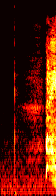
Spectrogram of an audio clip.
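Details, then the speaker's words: Single sneeze demonstrated as an example of a body sound: a soft intake of breath builds, then a sudden loud, hissing burst of air through the nose and mouth. "wheezing this is a sudden and involuntary expulsion of air through the nose and mouth and we all get it when we have a cold or if we're allergic to something"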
